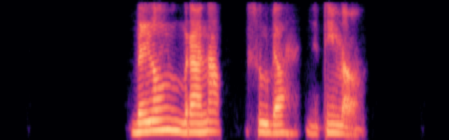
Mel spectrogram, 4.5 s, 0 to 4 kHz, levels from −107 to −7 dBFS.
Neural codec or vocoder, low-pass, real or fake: codec, 16 kHz, 1 kbps, FreqCodec, larger model; 3.6 kHz; fake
